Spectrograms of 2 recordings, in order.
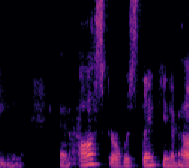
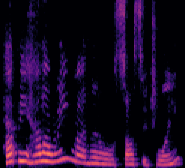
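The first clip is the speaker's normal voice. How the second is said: much higher, sing-song mother voice; a proud mother greeting her son; doting mother; 9 semitones higher, faster than usual. A narrator's reading. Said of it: "said Oscar's mother".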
